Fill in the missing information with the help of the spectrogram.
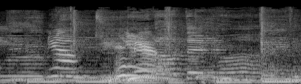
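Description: A new kitten meows in a few high, wavering cries, the loudest rising and falling midway through, over a steady low background drone.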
